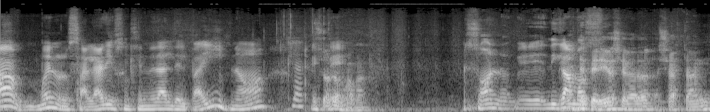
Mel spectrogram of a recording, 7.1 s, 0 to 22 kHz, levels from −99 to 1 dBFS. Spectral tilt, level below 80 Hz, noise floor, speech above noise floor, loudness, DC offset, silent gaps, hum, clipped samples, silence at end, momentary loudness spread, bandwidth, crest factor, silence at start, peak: -5.5 dB/octave; -46 dBFS; -47 dBFS; 27 dB; -20 LUFS; under 0.1%; none; none; under 0.1%; 0 s; 11 LU; 16 kHz; 18 dB; 0 s; -2 dBFS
